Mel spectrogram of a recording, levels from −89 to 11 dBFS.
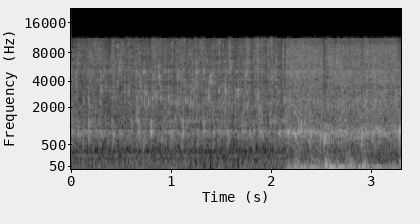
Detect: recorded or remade recorded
